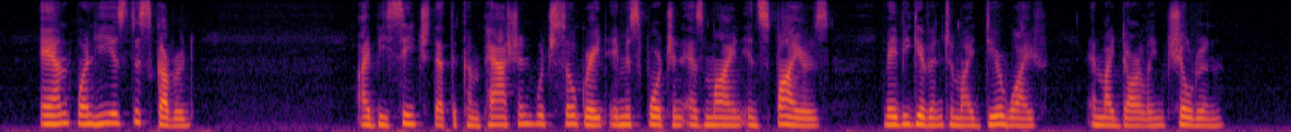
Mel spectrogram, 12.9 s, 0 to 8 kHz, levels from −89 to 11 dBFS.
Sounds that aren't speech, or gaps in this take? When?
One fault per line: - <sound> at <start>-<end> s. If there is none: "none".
none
